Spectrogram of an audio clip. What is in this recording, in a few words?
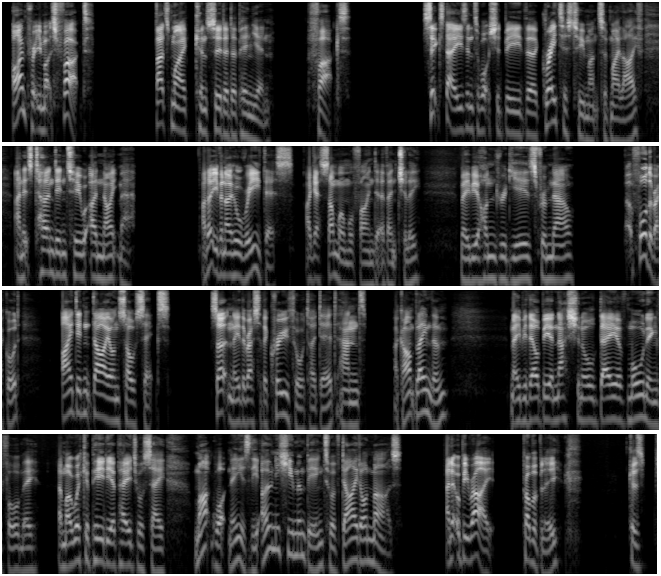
Audiobook; The Martian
